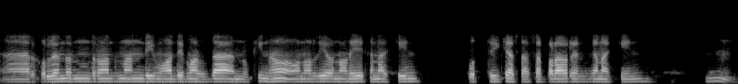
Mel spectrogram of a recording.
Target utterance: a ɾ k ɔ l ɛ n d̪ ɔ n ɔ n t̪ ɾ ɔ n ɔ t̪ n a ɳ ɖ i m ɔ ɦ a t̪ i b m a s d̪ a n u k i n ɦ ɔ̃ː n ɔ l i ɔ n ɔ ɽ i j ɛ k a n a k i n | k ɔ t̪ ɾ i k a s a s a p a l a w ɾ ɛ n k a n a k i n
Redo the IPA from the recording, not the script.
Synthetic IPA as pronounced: a ɾ k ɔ l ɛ n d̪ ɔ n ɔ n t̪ ɾ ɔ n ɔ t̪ m a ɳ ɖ i m ɔ ɦ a d̪ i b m a s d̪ a n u k i n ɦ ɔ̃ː n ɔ l i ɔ n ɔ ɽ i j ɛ k a n a k i n | p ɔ t̪ ɾ i k a s a s a p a ɽ a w ɾ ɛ n k a n a k i n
